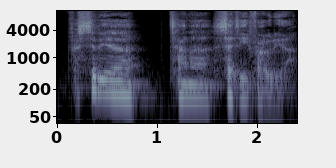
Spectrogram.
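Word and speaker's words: Phacelia tanacetifolia: is a good way forward felicia i can't pronounce that tana setifolia facilia tanner setifolia there we go got there eventually uh these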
